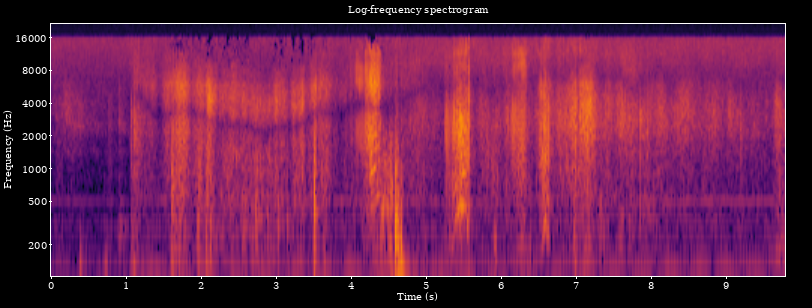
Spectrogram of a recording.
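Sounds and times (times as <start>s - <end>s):
fabric rustling: 1.2s - 7.5s
zipper opening: 3.5s - 7.2s.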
